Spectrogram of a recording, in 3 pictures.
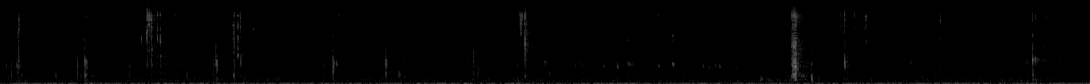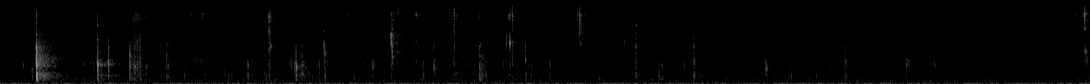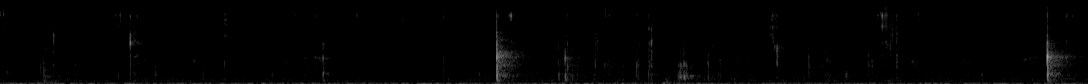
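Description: Close-miked, sticky chewing and mouth sounds of someone eating wet edible clay paste (Tavrida clay), with irregular sharp clicks throughout and a few louder ones.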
